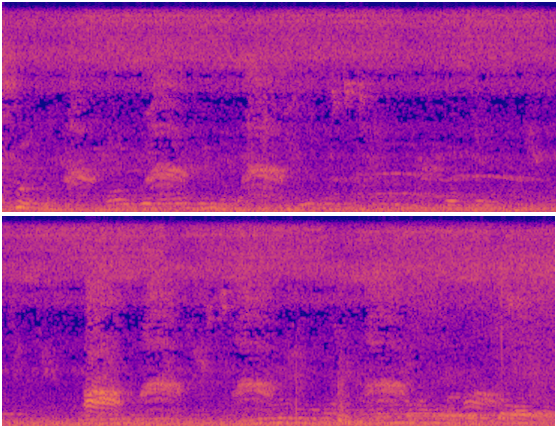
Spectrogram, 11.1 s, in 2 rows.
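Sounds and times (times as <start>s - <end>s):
bird harsh calls: 0.0s - 3.6s, 6.3s - 8.4s, 9.2s - 11.0s.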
